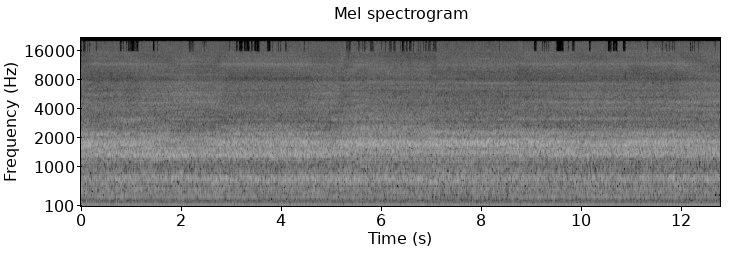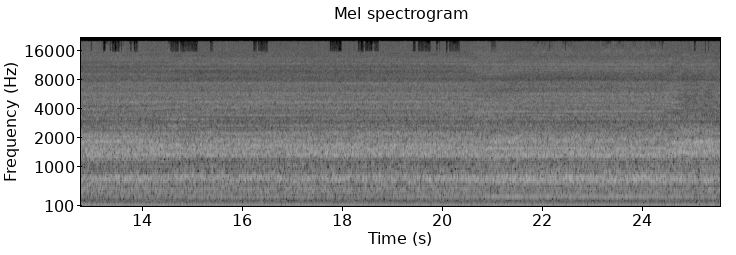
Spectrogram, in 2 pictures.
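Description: A hair dryer blowing on a journal page, a loud, steady, unbroken whooshing hiss that holds at an even level for the whole stretch with no talk.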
